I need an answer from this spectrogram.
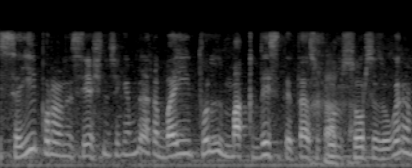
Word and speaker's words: بیت المقدس: مسجد اقصی بیت المقدس زمون خلق وته بیت المقدس وی د دې صحیح تلفظ دی بیت المقدس.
